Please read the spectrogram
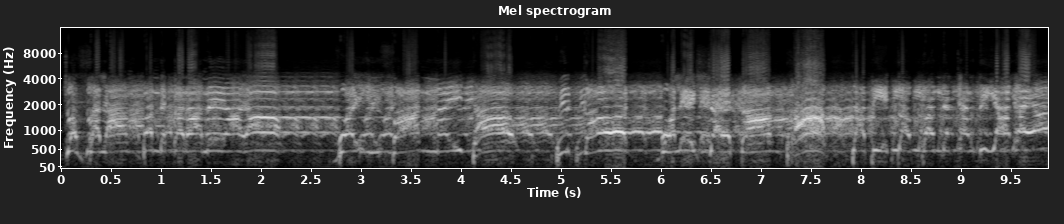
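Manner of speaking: fiery preaching. Acted. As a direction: declare it slowly and forcefully. Preaching at full force. (ऊँची, धीमी, जोशीली तक़रीर)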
